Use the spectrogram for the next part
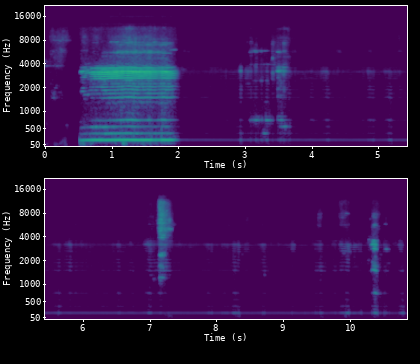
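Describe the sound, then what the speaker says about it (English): Steady humming made on the exhale during pranayama breathing, a single loud, even tonal hum of about one and a half seconds, followed by a long quiet stretch with faint room noise. "While exhaling out, create a humming sound."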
